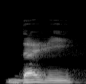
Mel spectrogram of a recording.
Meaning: second-person singular imperative imperfective of дави́ть (davítʹ)
- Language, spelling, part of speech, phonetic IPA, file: Russian, дави, verb, [dɐˈvʲi], Ru-дави́.ogg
